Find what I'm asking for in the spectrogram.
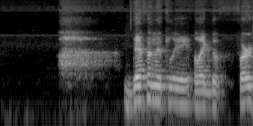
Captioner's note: sighs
